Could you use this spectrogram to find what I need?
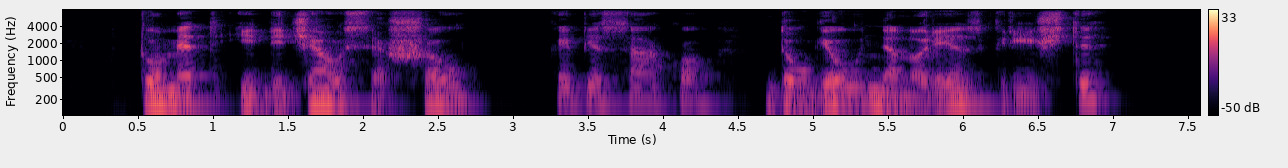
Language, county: Lithuanian, Kaunas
